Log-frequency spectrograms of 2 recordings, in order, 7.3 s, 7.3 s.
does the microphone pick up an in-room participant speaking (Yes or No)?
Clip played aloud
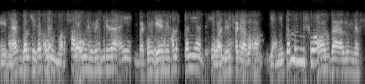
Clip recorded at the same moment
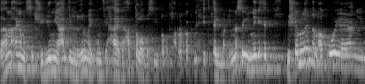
Yes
